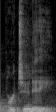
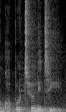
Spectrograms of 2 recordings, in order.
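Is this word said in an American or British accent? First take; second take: American; British. First: The final T is a light tap. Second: Both T sounds are crisp and strong. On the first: "O inglês americano fala opportunity" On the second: "pronúncia mais britânica, que puxa mais o T"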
